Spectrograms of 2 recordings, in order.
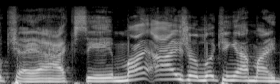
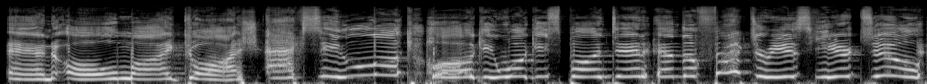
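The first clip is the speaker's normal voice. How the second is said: excited shock; 9 semitones higher than usual. Acted. Huggy Wuggy suddenly appears.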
